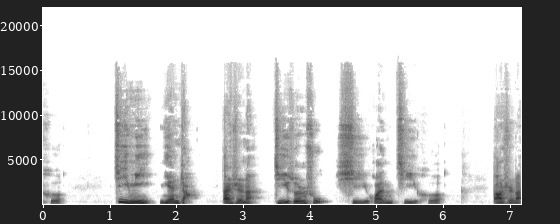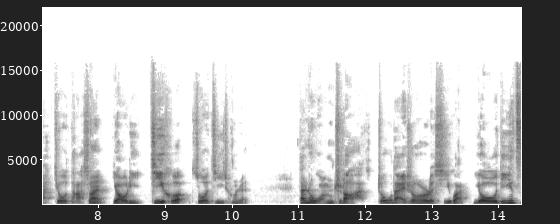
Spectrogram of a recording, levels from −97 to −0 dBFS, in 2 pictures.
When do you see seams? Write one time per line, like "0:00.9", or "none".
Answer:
none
